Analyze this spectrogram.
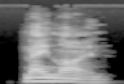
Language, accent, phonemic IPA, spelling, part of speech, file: English, Australia, /ˈmeɪnˌlaɪn/, mainline, adjective / verb / noun, En-au-main line.ogg
- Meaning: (adjective) 1. Normal, principal or standard 2. Not fundamentalist, charismatic or evangelical 3. Of or pertaining to the principal route or line of a railway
